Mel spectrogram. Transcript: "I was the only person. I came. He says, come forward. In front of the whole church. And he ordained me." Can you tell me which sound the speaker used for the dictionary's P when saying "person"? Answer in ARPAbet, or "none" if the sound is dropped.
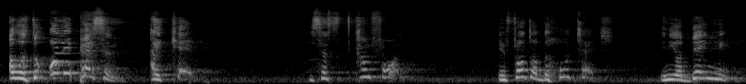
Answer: P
